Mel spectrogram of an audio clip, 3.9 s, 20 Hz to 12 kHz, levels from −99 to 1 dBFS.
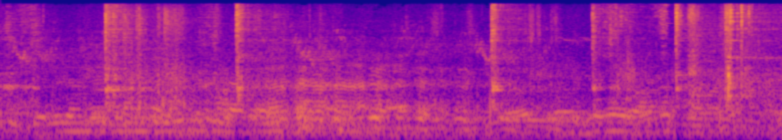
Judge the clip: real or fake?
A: real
